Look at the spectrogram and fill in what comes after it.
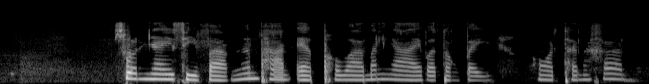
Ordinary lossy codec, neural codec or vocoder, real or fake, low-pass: none; none; real; 7.2 kHz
